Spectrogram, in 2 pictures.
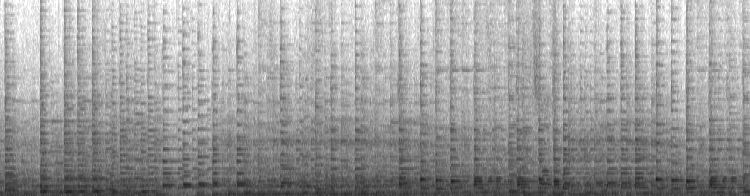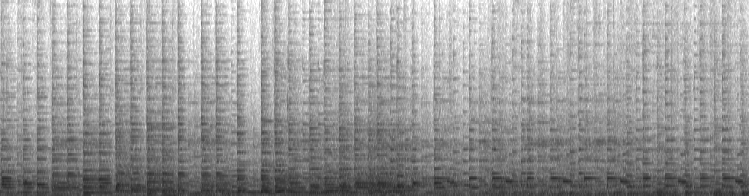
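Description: Upright street piano played solo: a busy, lively piece with many notes in quick succession over a running bass pattern.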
